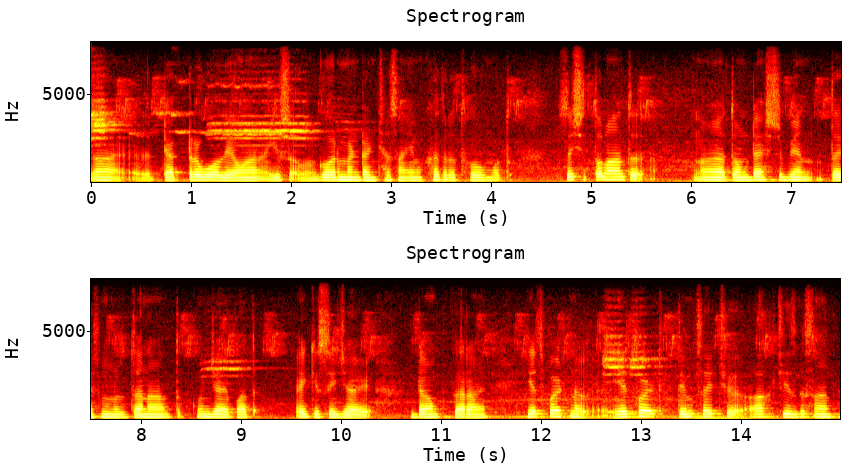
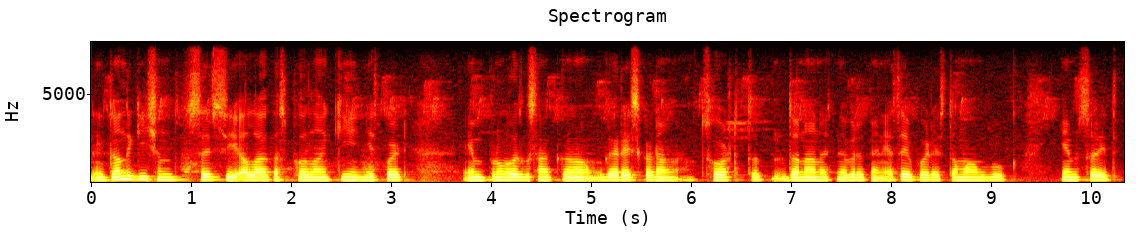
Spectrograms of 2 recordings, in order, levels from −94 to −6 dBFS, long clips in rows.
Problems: background sounds at intervals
